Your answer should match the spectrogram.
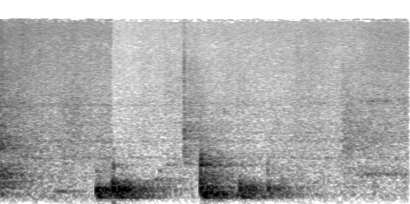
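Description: Two dull, low thumps about a second apart, each dying away over about a second.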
